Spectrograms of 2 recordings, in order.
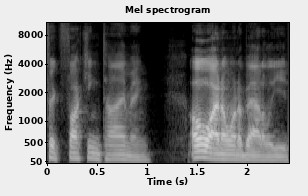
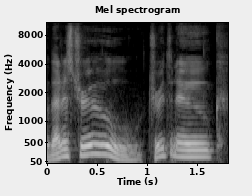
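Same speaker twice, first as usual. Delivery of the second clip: high, swooping "true"; mock-emphatic high-pitched confirmation; playful agreement; 7 semitones higher, slower than usual. Real, not acted. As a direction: repeat it high and drawn out.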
